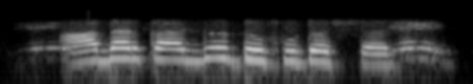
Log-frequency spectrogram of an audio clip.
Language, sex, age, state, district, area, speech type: Telugu, male, 18-30, Andhra Pradesh, Srikakulam, urban, conversation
